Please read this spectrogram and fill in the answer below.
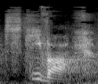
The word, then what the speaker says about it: Sceva: For example, you can read in Acts chapter 19 about the Jewish sons of Sceva, or sometimes pronounced Skiva, who made a kind of hilarious attempt at exorcising an evil spirit and got their hind ends kicked afterward.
